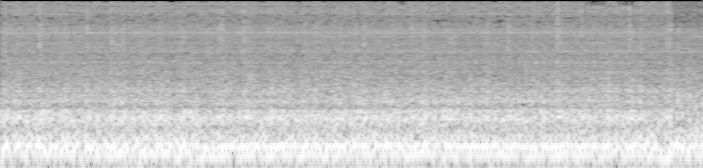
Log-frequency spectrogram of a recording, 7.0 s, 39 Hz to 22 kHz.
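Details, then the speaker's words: 1972 Chevy C20 with HEI ignition at idle after cleaning a spark plug and regapping from .035 to .045: steady even rumble, no stumble; running much smoother, though compression seems a bit low. "She does sound a little smoother, but let's see uh anything changed. Wow. That's a good sign. That is surprisingly good."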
